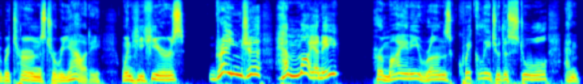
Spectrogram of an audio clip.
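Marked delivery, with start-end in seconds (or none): 2.7-4.3 much higher and louder name call; teacher summoning a pupil. Acted. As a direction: ring the name out across the hall. Teacher calling names.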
